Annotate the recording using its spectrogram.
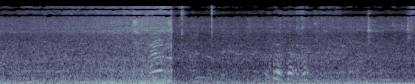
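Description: Street traffic rumbling steadily, with brief snatches of voices from the people standing close by.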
